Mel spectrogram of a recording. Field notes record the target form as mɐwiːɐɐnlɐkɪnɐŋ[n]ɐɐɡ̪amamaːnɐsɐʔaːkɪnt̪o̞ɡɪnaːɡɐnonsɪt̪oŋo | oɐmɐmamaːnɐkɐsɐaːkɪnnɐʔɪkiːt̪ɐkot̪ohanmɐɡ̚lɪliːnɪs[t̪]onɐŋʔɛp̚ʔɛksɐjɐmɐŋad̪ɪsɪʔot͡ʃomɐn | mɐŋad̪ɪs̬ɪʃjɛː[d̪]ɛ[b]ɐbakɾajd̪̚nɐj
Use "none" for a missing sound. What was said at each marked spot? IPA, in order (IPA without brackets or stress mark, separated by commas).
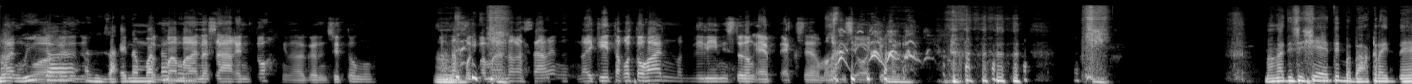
m, t̪, t̪, b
